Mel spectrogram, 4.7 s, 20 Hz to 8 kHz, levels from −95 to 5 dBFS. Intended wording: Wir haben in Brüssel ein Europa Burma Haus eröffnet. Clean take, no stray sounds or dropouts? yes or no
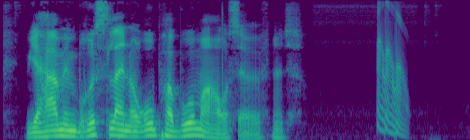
no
